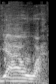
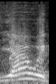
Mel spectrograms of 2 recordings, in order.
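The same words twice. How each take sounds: First: Yahweh said as "YAH-wah"; Yahweh with final "wah"; Yahweh ending in -wah. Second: Yahweh said "YAH-weh"; Yahweh with final "weh"; Yahweh ending in -weh. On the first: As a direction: end Yahweh on an A sound. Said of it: "que el nombre no es Yahweh". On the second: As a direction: end Yahweh on an E sound. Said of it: "el nombre no es Yahweh". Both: Shown as a demonstration.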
